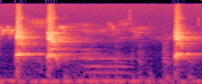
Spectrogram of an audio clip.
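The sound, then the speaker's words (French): Two huge dogs barking: three loud, deep barks, the first two close together and the third after a longer pause. “Deux énormes chiens aboient.”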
